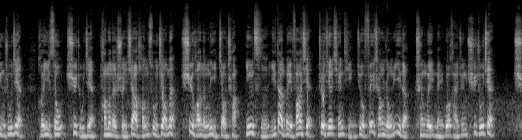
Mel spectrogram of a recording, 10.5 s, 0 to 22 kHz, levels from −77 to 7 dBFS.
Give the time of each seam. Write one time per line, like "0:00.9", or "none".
0:02.0
0:03.6
0:04.9
0:06.3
